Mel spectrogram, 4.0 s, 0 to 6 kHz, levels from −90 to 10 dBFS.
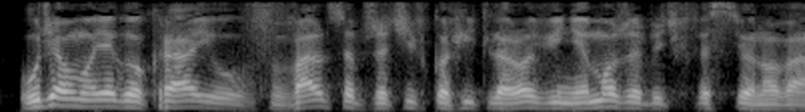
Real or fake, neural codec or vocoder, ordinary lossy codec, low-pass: real; none; none; 5.4 kHz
